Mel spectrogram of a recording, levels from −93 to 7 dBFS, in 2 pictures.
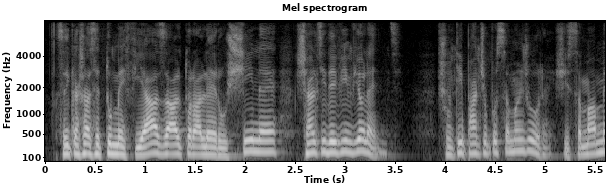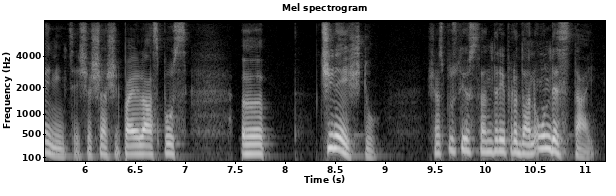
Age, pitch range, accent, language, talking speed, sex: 30-49, 130-175 Hz, native, Romanian, 230 wpm, male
